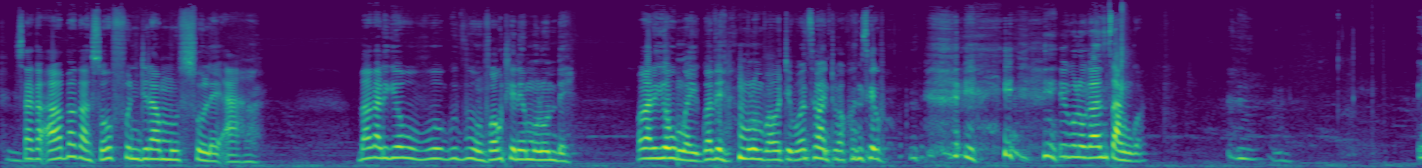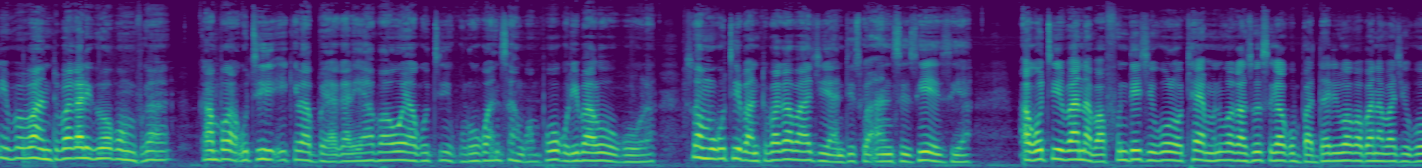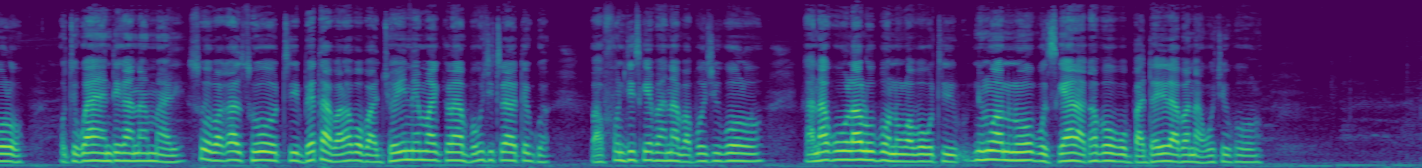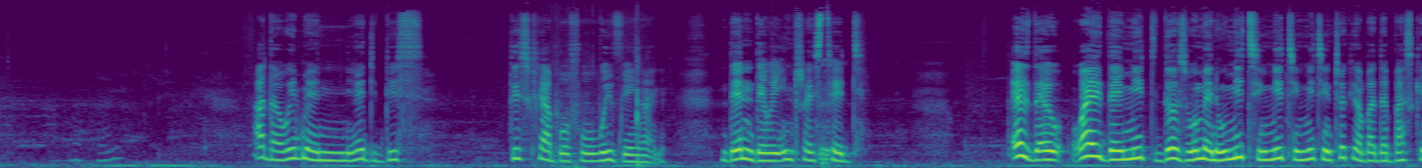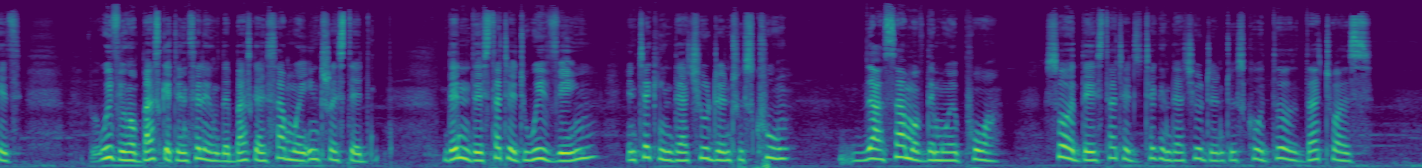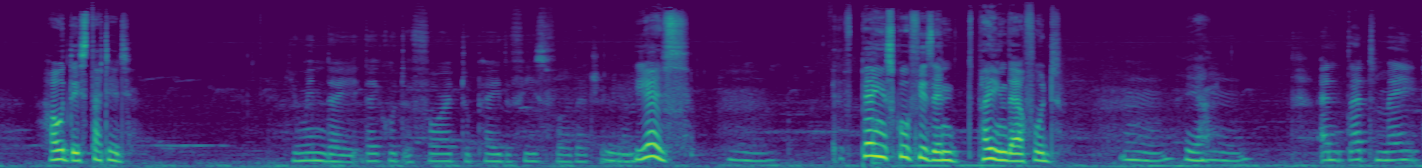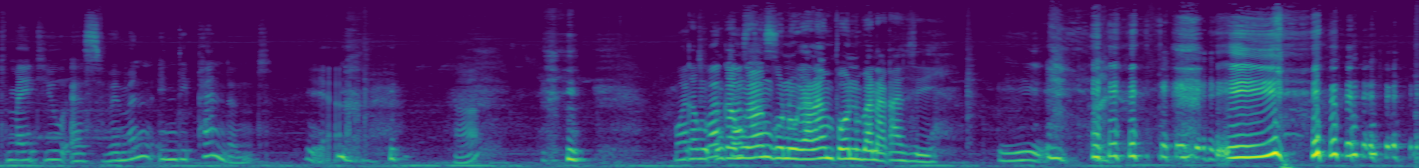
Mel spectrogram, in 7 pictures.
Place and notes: Binga Craft Centre, Binga, Zimbabwe - Barbara Mudimba - I'm a producer...
We are together with Barbara Mudimba and the sales assistant, Viola Mwembe at the Craft Centre in Binga. Viola translates from the ChiTonga. Barbara is a woman from Kariangwe, a village in the Binga district. She started weaving baskets as a means of survival, providing for herself and her family. Here, she tells us about what it means to her being a creative producer.
Barbara used to belong to a club of women basket-weavers in Kariangwe.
